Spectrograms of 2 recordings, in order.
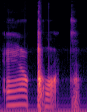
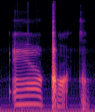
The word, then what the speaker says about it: airport: Chỗ này bạn đang bị đọc sai trọng âm này. Khi cô nghe đọc thì chưa thấy trọng âm nhấn vào âm nào. Nhưng mà trọng âm của từ sân bay này sẽ nhấn vào âm số 1.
